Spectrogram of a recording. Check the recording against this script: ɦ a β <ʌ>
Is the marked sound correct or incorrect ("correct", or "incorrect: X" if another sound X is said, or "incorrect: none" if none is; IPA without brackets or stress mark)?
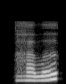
incorrect: ə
